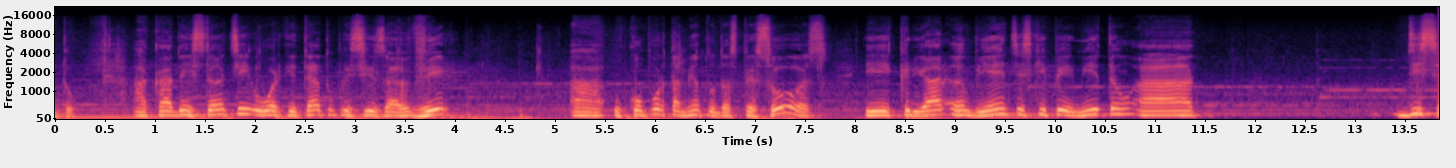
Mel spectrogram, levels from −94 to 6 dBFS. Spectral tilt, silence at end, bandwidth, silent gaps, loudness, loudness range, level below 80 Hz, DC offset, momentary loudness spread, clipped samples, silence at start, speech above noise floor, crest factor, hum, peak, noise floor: -8 dB/octave; 0 s; 13.5 kHz; none; -15 LUFS; 4 LU; -38 dBFS; under 0.1%; 18 LU; under 0.1%; 0 s; 28 dB; 14 dB; none; 0 dBFS; -42 dBFS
